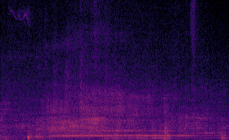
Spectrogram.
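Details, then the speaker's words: Toyota Corolla at idle after belt tensioner replacement, second startup: smooth, quiet idle with a steady faint hum and no chirp or squeal; the new tensioner was noisy at first, possibly settling in, and the belt drive now sounds normal. "All right, maybe the new belt was the new tensioner was settling in and it was making noise before, but on this second startup, it's not making noise now, so that sounds like a good thing."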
